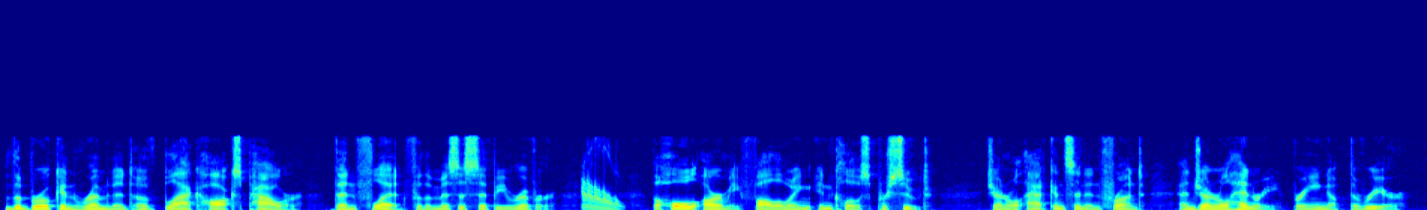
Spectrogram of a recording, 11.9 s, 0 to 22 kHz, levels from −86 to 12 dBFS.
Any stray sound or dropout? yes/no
yes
